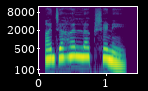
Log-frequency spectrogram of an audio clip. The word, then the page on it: ಅಜಹಲ್ಲಕ್ಷಣೆ: ajahallakṣaṇe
